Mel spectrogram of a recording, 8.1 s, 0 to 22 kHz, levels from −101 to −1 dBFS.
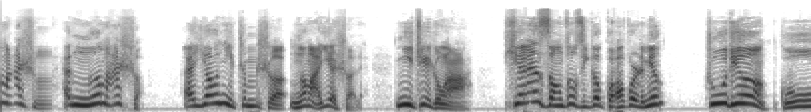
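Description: At 0.37 to 0.55 s and 2.48 to 2.58 s, bursts of packet loss drop about 140 and 80 ms. The last sound is stretched and faded, then speech jumps ahead with audio missing. At 5.22 to 5.26 s and 6.10 to 6.16 s, short concealed packet loss covers only 20 to 40 ms. It leaves a brief smear that blends back rather than an audible skip.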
